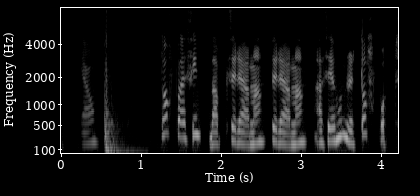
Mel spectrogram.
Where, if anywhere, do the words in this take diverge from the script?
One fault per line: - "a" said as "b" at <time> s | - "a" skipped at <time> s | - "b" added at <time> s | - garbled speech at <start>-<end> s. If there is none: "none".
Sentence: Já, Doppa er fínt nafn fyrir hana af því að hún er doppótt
- "fyrir hana" added at 2.6 s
